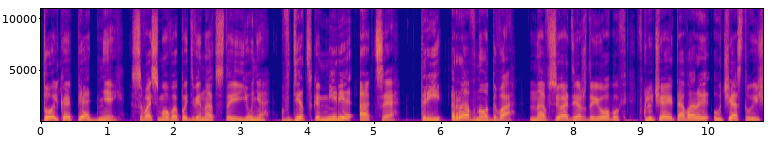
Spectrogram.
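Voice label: male voice, Russian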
